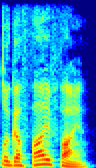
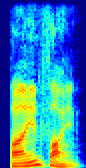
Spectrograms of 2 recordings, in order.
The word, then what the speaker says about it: Fifine: the way, the name The company used to pronounce it "Fay-Fine", but the correct pronunciation is "Fine-fine".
